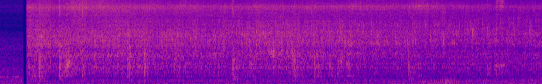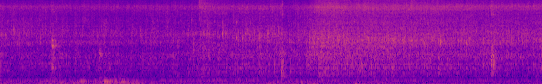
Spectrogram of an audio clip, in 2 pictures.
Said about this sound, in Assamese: মই এতিয়া মাছ ভাজিম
